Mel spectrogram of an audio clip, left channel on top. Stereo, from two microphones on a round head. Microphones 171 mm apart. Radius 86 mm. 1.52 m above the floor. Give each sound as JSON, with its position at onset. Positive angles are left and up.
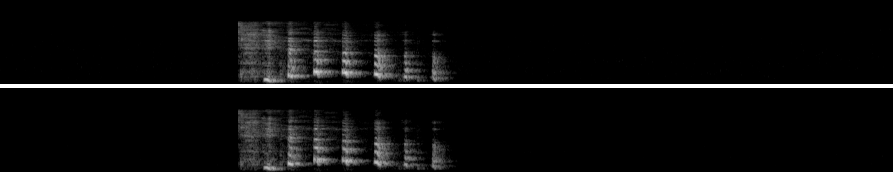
{"t": 2.4, "sound": "a giggle", "side_deg": 5, "distance_m": 2.5}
